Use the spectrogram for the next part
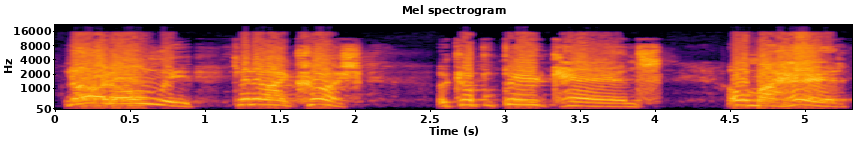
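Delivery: shouting wrestler promo rant; barbarian. Acted. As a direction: bellow it like a brawler.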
